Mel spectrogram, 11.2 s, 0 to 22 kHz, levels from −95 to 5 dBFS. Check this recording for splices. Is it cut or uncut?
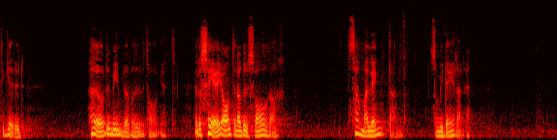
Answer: cut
